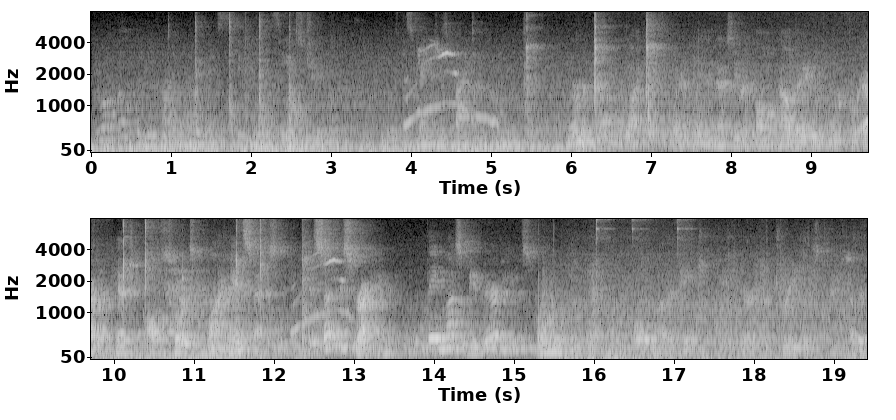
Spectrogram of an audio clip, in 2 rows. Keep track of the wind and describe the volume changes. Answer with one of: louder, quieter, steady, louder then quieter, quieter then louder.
steady.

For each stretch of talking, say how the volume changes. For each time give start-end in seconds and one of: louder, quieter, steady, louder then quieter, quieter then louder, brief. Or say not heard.
0.0-19.3 louder then quieter.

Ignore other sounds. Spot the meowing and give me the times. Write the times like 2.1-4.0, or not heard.
3.9-5.2, 12.2-13.1.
